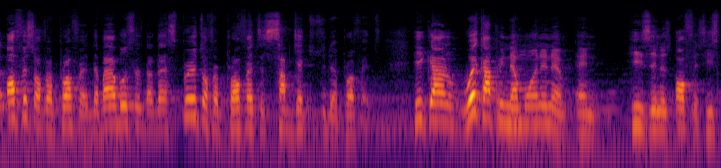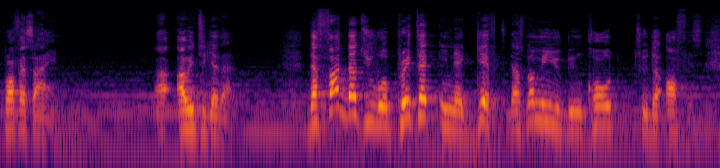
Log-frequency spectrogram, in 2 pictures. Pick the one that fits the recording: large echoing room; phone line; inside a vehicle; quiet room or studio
large echoing room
